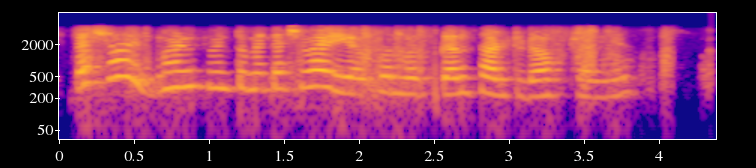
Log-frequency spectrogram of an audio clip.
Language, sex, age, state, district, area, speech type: Kashmiri, female, 18-30, Jammu and Kashmir, Kupwara, rural, conversation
